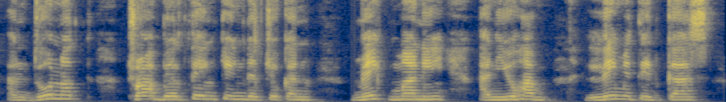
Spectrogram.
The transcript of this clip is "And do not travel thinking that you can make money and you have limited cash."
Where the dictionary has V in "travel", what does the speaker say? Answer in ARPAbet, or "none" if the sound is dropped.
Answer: B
